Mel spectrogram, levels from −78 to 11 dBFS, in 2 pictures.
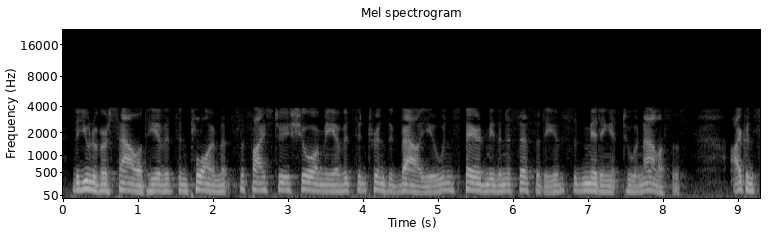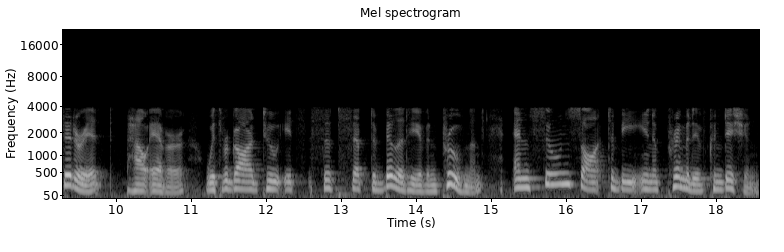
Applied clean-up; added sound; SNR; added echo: none; none; none; none.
